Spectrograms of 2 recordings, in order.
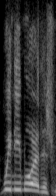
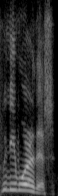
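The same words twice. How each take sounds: First: Higher, eager plea; first eager ask; begging. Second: Begging again. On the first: Students begging for more, high eager plea. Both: Retold or imitated. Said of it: "they will beg us".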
